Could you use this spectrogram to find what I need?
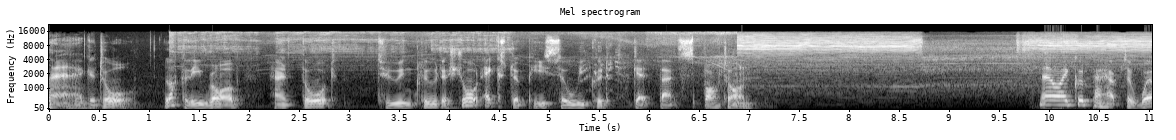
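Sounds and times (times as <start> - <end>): angle grinder grinding steel: 1.2 - 11.0.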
